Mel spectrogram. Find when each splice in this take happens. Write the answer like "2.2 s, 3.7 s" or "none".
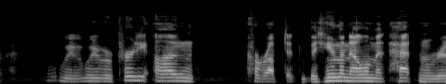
3.0 s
